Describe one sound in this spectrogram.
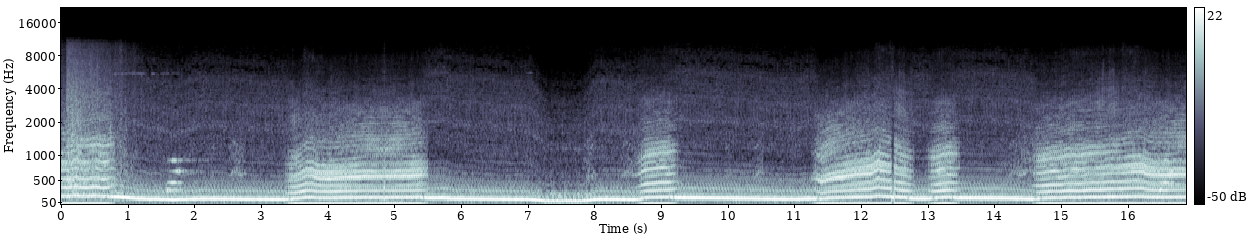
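A racing car engine roars steadily, its pitch jumping up and dropping as it shifts gears.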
